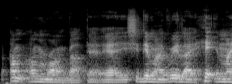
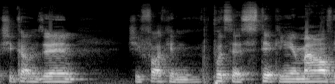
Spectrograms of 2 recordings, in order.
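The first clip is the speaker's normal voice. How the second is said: normal talking voice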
